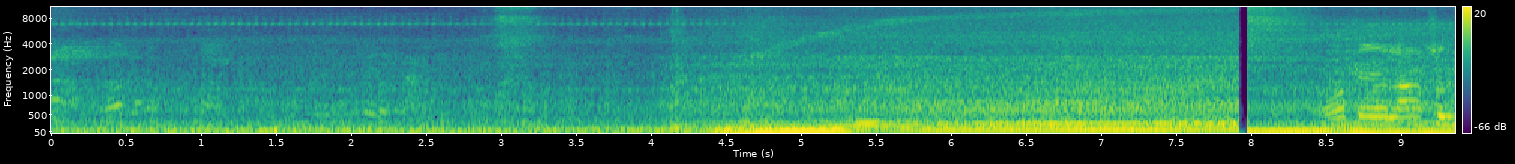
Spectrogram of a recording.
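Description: Container trailer truck engine roaring under throttle on a steep uphill slope, the low drone swelling loud midway and holding, with a sharp clack near the end and people talking over it.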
